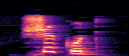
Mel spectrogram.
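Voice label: "шыкуд", Komi, female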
